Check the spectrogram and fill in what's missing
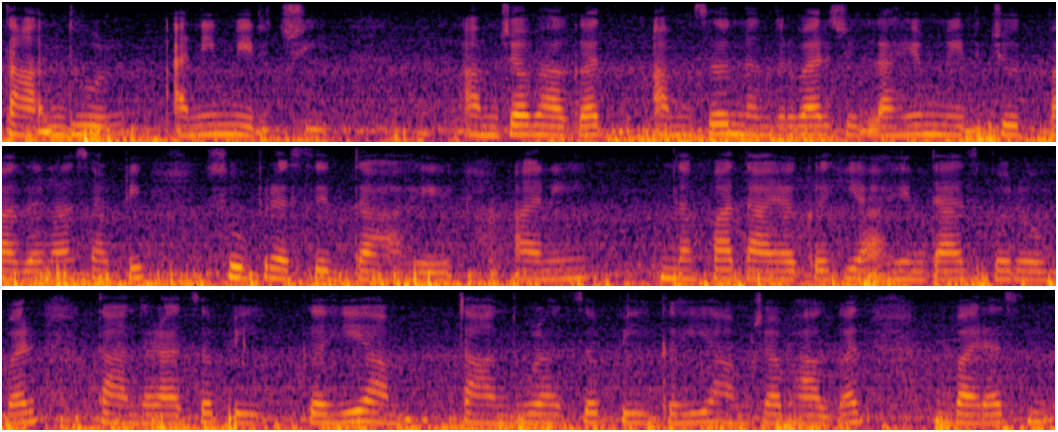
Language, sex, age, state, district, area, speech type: Marathi, female, 18-30, Maharashtra, Sindhudurg, rural, spontaneous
